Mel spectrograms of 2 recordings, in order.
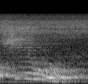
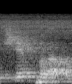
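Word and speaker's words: Київ: 우리가 우크라이나 관련 뉴스를 보시면 우크라이나 수도 키우 많이 들으시죠. 키우. 우리 키예프라고 말하는데 우크라이나 사람들은 자꾸 키우라고 발음을 해달라고 이제 그래요.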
